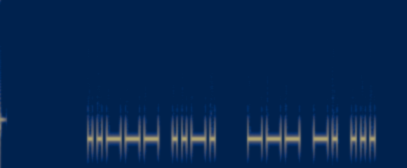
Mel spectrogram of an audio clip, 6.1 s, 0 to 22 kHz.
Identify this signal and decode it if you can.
Morse code, heard as a keyed tone, about 17 wpm, 700 Hz. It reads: 2F ONS
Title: Field Day Exchanges - 17wpm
